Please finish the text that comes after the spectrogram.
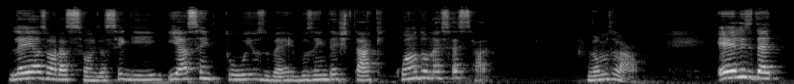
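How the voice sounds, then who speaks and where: A woman teaching an online grammar lesson, explaining patiently and often checking in with her viewers. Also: on the high side.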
